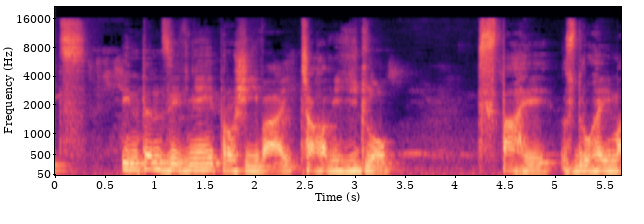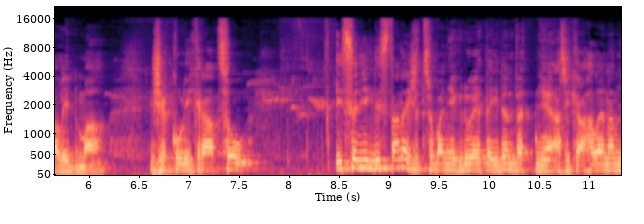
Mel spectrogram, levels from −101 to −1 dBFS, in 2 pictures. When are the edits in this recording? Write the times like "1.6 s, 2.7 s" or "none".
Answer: none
